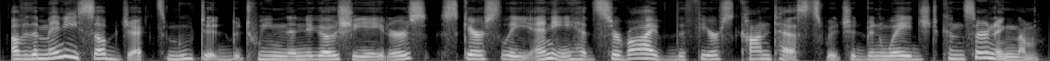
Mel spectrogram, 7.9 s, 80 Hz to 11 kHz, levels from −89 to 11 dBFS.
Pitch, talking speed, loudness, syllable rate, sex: 200 Hz, 160 wpm, -18 LUFS, 4.8 syllables/s, female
